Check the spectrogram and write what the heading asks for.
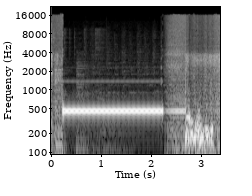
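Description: A steady, loud telephone dial tone holds for about two seconds, then cuts off briefly before a short burst of dialing and line noise follows, with no one speaking.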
